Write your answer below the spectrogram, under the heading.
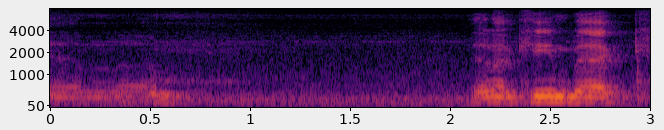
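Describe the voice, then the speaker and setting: With an American accent, the speaker goes at a very slow pace over noticeable background noise and audible room echo. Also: man. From Nebraska and northern Colorado, US. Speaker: farmer and army veteran interviewee. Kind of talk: oral history interview. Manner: halting, with many fillers.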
